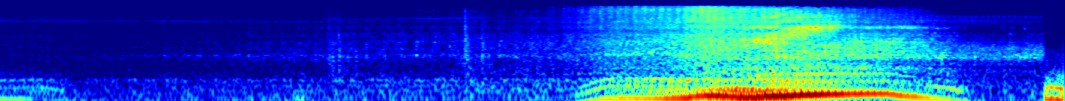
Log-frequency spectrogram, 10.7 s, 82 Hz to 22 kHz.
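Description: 1930 Ford street rod's small-block Chevy V8 driving past: faint at first, it grows louder from about six seconds in, is loudest around seven to eight seconds with the engine note rising then dropping in pitch, and fades as the car pulls away.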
